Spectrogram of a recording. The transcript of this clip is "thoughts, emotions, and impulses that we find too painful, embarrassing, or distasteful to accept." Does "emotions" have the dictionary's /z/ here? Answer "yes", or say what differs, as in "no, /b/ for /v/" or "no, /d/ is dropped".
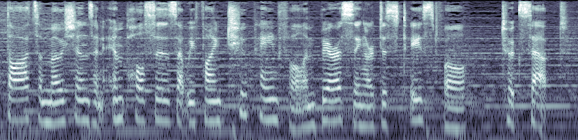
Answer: yes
